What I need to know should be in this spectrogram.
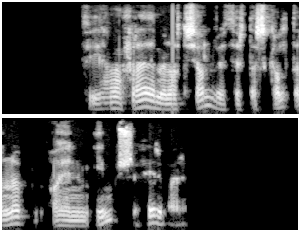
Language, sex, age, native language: Icelandic, male, 40-49, Icelandic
